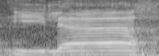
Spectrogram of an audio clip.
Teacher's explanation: ہا کو لمبا نہ کریں اور الہ کو تھوڑا سا لمبا کریں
